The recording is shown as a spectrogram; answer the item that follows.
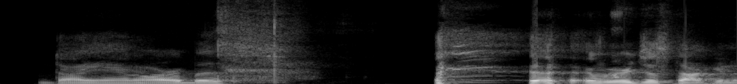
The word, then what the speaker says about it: Diane: I like Diane Arbus. We were just talking about I love her. I think she actually pronounced it Deanne.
